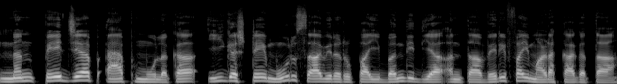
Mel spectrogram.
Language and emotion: Kannada, neutral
